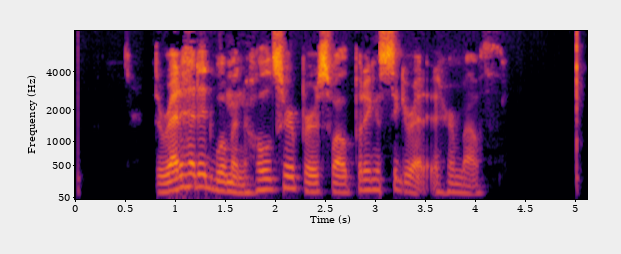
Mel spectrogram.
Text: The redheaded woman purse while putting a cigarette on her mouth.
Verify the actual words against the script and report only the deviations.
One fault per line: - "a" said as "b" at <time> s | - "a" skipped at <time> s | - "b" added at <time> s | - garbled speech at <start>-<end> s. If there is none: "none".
- "holds her" added at 1.7 s
- "on" said as "in" at 3.6 s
